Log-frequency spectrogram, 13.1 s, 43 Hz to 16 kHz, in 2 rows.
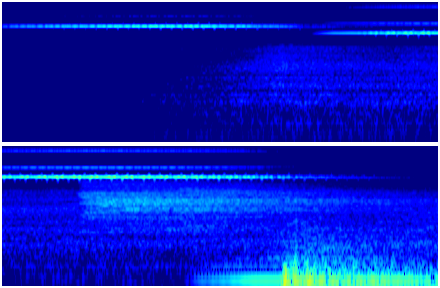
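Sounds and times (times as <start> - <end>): loud low boom: 10.6 - 13.0.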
